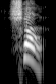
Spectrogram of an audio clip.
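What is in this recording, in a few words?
"xiang", Mandarin Chinese, tone 4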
